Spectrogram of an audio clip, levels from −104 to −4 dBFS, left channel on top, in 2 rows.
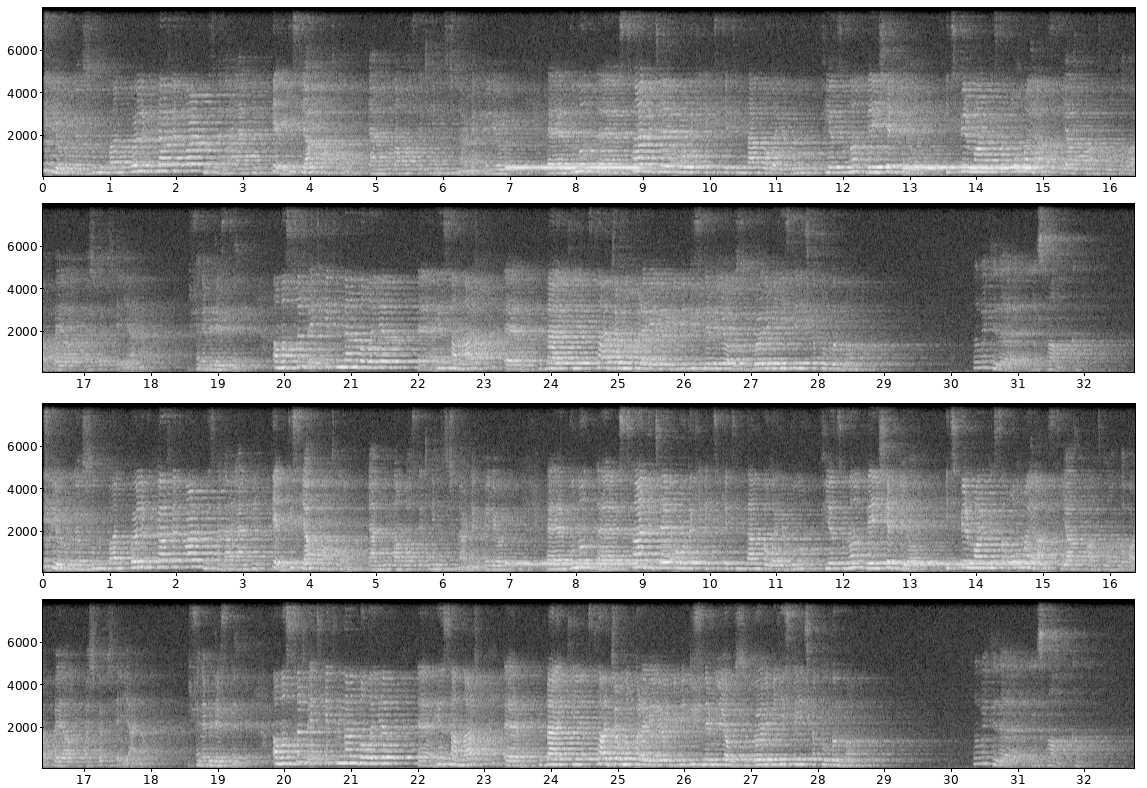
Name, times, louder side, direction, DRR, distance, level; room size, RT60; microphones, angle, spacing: voice 1, 0.0-13.1 13.8-17.9 18.5-19.3 19.6-28.6, right 1 dB, 50° right, -4 dB, 1.5 m, -21 dB
sound 1, 6.9-8.9 12.9-14.9, left 7 dB, 50° left, 0.5 m, -18 dB
voice 2, 18.7-19.2 30.3-32.0, equal, 10° right, -7 dB, 1.4 m, -32 dB
21.0 x 10.0 x 2.8 m, 2.8 s
head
